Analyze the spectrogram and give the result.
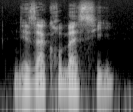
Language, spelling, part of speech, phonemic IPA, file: French, acrobaties, noun, /a.kʁɔ.ba.si/, Fr-acrobaties.ogg
- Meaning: plural of acrobatie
